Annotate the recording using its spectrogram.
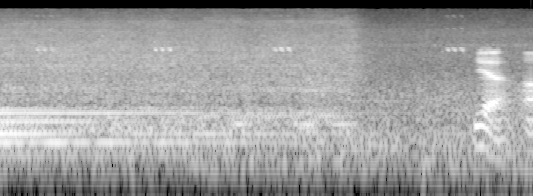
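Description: Final strummed chord on an acoustic guitar ringing out and slowly fading away.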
